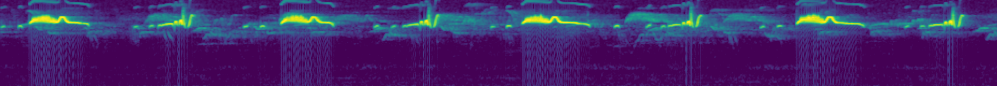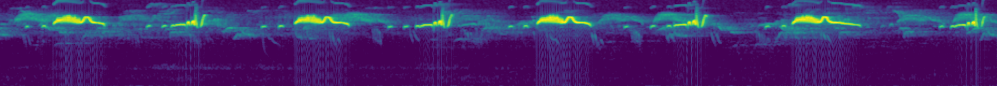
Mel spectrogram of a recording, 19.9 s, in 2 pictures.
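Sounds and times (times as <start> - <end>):
western wood-pewee whistling: 0.1 - 7.1, 8.0 - 9.7, 10.4 - 12.0, 12.6 - 18.7.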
